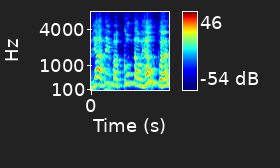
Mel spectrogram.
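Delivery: shrieking, very high, very loud scream. Retelling an old woman demanding help with her slippers: imitating someone screaming. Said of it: "ze begon echt te schreeuwen".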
